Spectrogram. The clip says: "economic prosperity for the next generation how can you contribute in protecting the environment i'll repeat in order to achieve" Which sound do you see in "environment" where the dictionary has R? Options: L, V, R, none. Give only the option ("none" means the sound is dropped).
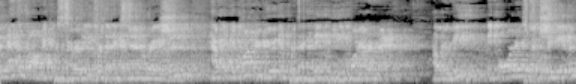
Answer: none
